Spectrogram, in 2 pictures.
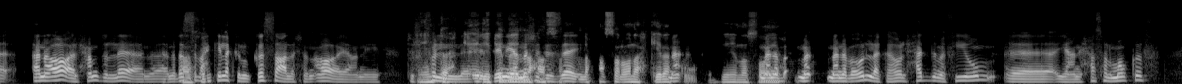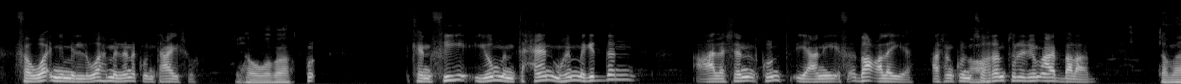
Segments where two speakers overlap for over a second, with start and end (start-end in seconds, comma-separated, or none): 4.2-5.9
